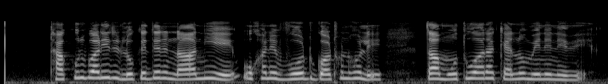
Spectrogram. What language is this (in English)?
Bangla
